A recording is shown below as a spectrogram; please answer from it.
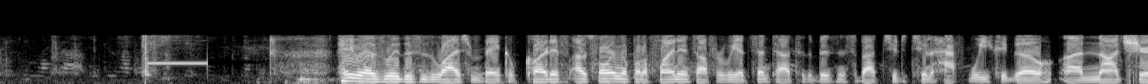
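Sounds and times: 
voicemail beep on the line of a Bobcat and backhoe service: 0:01.4 - 0:02.1
speech: 0:03.5 - 0:11.4.

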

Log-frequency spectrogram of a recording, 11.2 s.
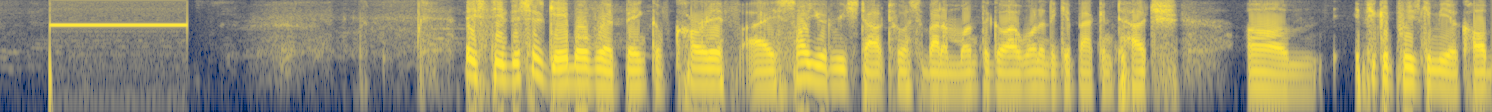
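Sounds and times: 
answering machine beep: 0:00.4 - 0:01.4
speech: 0:03.7 - 0:11.1.

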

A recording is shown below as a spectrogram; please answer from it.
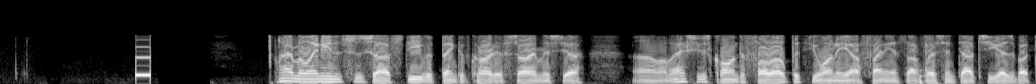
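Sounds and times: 
short electronic beep: 0:01.4 - 0:01.6
speech: 0:02.8 - 0:10.3.

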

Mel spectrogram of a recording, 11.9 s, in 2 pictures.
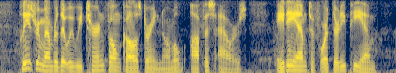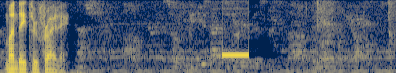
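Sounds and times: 
low hum: 0:00.0 - 0:11.8
speech: 0:00.3 - 0:07.0
faint speech-like murmur: 0:07.0 - 0:11.8
answering machine beep tone: 0:09.3 - 0:09.7.

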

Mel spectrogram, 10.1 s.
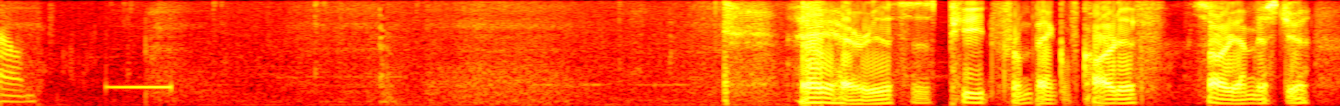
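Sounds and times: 
speech: 0:00.0 - 0:00.4, 0:06.0 - 0:10.0
voicemail recording tone beep: 0:00.8 - 0:01.3.

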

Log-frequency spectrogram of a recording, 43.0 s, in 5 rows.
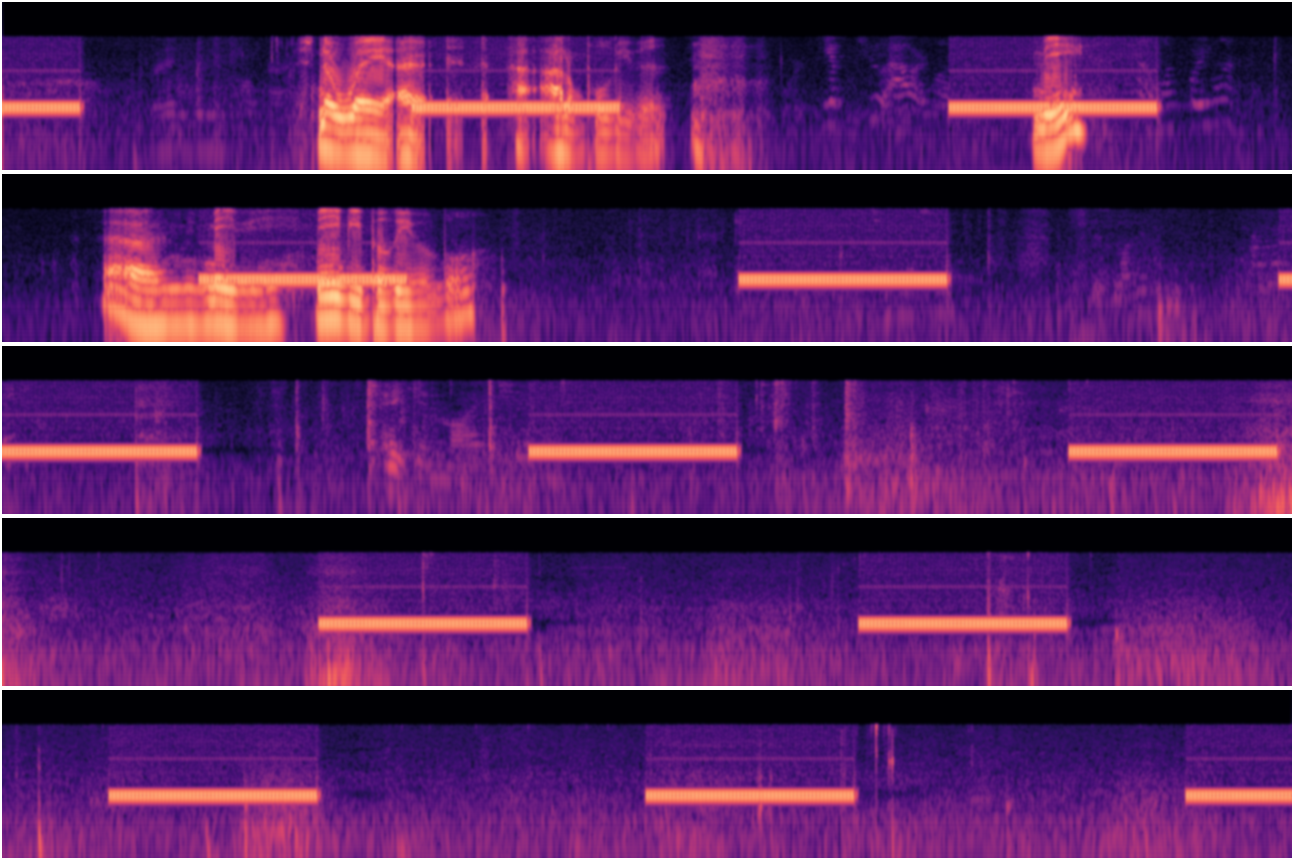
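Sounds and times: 
telephone call ringing tone beeps: 0:00.0 - 0:00.6, 0:02.7 - 0:04.2, 0:06.3 - 0:07.8, 0:09.9 - 0:11.3, 0:13.5 - 0:15.0, 0:17.1 - 0:18.6, 0:20.7 - 0:22.2, 0:24.3 - 0:25.7, 0:27.9 - 0:29.4, 0:31.5 - 0:33.0, 0:35.1 - 0:36.6, 0:38.7 - 0:40.1, 0:42.3 - 0:43.0
speech: 0:02.1 - 0:04.8, 0:06.9 - 0:07.4, 0:09.3 - 0:11.8.

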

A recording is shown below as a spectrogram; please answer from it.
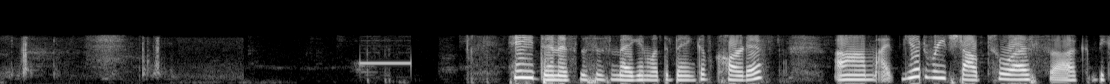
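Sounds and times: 
person sniffing: 0:00.8 - 0:01.4
electrical contractor's answering machine beep: 0:03.6 - 0:04.1
speech: 0:05.2 - 0:07.8, 0:08.4 - 0:11.0.

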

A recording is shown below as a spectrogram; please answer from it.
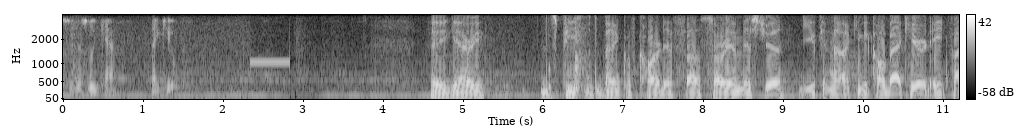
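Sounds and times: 
speech: 0:00.3 - 0:01.6, 0:04.6 - 0:05.4, 0:06.0 - 0:11.1
electronic answering machine beep: 0:02.3 - 0:02.9
low telephone-line hum: 0:02.3 - 0:03.0.

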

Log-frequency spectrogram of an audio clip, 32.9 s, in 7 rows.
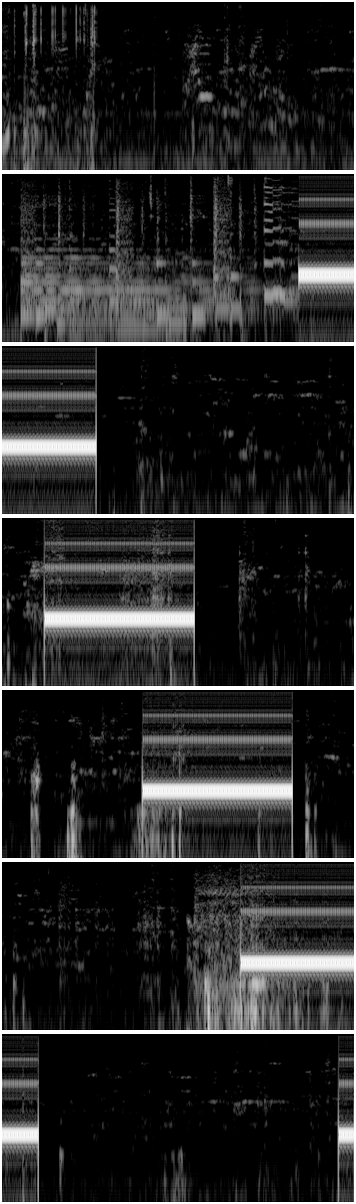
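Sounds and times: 
telephone line tones while call is transferred: 0:08.6 - 0:10.7, 0:14.6 - 0:16.7, 0:20.6 - 0:22.7, 0:26.6 - 0:28.7, 0:32.6 - 0:32.8.

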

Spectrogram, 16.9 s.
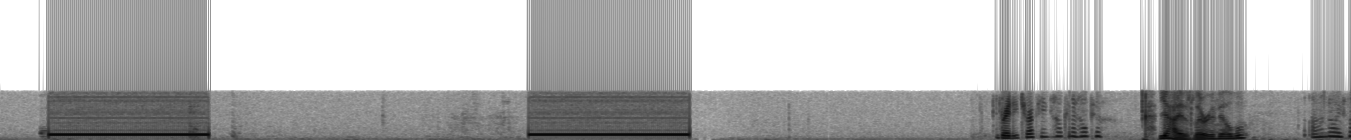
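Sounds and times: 
telephone ringing tone: 0:00.5 - 0:02.6, 0:06.6 - 0:08.6
speech: 0:12.6 - 0:15.7, 0:16.4 - 0:16.8.

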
